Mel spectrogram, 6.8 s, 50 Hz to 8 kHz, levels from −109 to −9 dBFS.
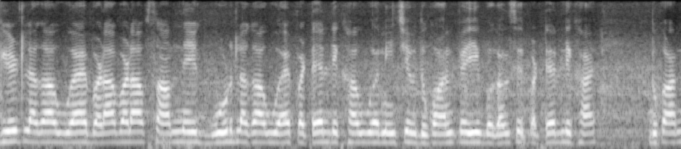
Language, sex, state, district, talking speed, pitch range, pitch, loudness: Hindi, female, Uttar Pradesh, Deoria, 230 wpm, 185-195 Hz, 190 Hz, -13 LUFS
